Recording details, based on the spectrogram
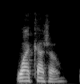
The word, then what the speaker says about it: Waikato: Waikato, yes, pronounced Waikato.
